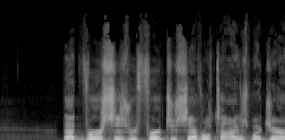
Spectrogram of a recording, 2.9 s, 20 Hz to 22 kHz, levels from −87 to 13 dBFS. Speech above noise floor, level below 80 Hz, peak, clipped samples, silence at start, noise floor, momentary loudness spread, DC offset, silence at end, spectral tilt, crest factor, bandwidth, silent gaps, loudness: 39 dB; -54 dBFS; -4 dBFS; under 0.1%; 0.65 s; -57 dBFS; 5 LU; under 0.1%; 0 s; -3.5 dB/octave; 14 dB; 18 kHz; none; -19 LUFS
